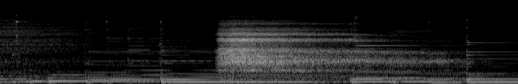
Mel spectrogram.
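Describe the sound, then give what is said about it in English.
A deep 'dragon breath' taken during a guided breathing exercise, a single long, airy rush of breath in the middle over soft, steady sustained tones. “Let your shoulders fall back down and take a deep dragon breath in and out.”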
